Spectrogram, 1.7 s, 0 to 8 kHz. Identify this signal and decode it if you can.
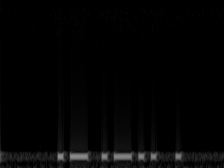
Morse code, heard as a keyed tone, about 27 wpm, 570 Hz. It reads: ALE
